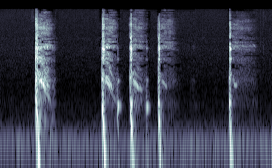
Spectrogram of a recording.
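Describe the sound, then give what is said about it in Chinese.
A man's violent coughing fit: five harsh, explosive coughs. A few come in quick succession with brief gasps between them, then there is a pause before one final cough. “刘相公说完又是一阵剧烈咳嗽，好容易咳定”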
